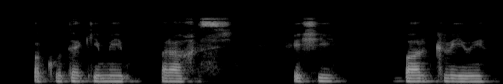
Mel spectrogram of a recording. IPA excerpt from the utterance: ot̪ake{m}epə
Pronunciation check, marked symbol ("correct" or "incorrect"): correct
